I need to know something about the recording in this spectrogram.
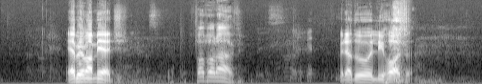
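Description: An older man speaks forcefully into a microphone in short bursts.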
